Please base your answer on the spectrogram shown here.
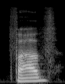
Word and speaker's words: Veuve: If it is cocktail time, I'm going to the champagne bar and getting a glass of, I know it's pronounced veuve, like love, but I have to say veuve.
